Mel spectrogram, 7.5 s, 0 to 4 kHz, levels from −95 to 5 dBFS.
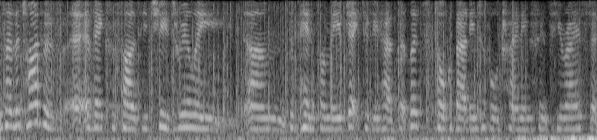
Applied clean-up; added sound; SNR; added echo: none; Drip; 5 dB; reverberation time 0.2 s.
